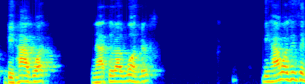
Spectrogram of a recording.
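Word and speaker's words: Bijagua: place that is called bagwa our J just so you know is pronounced as H in English so it's Baga natural wonders vas is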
